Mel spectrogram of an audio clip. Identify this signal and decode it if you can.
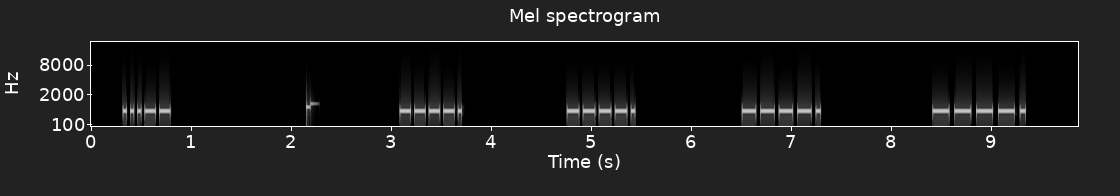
Morse code, heard as a keyed tone, about 29 wpm, spaced as for 7 wpm, 700 Hz. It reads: 3 9999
